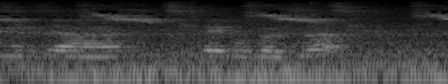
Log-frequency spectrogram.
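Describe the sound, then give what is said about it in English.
A pump in an MRI room chirps in a steady, repeating rhythm as it circulates the helium that keeps the MRI scanner cool, high squeaky pulses coming roughly every second over a constant low mechanical hum. “Inside the MRI room, a pump chirps as it circulates helium that keeps the MRI cool.”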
